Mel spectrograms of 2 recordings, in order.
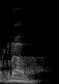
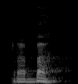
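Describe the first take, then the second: First: "Rabba" said RA-ba, accent on the first syllable; "Rabba" with the accent on "Ra", as spelled with Aleph; stress on first syllable. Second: "Rabbah" said ra-BAH, accent on the last syllable; "Rabbah" with final-syllable stress, as spelled with Hei. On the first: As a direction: hit "Ra" in "Rabba" and let "ba" fall away. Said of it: "con acento en la Ra". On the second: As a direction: land the weight on "bah" in "Rabbah". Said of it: "con acento al final". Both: Shown as a demonstration.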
